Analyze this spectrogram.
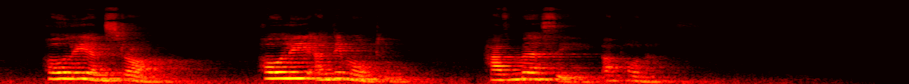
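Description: A woman sings a slow chant into a microphone, in a room with a slight echo.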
